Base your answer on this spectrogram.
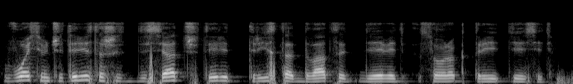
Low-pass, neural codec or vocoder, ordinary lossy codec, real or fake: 7.2 kHz; none; AAC, 48 kbps; real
